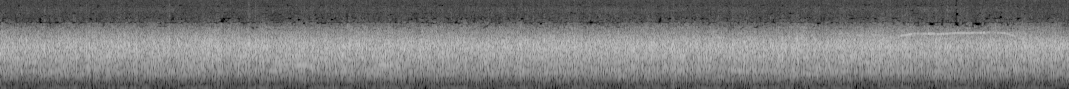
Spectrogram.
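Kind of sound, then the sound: crowd, audience clapping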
